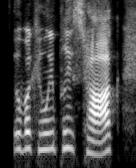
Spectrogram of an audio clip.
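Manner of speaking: put-on polite, nice tone. Showing how the request should have sounded: imitating a nice request. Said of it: "so say it nice".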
